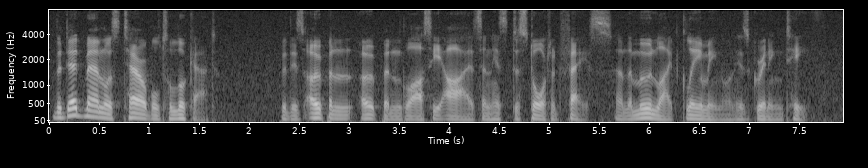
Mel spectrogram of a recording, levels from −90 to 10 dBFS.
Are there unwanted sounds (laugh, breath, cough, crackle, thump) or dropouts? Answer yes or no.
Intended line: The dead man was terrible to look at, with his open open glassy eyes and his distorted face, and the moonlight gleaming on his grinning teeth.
no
